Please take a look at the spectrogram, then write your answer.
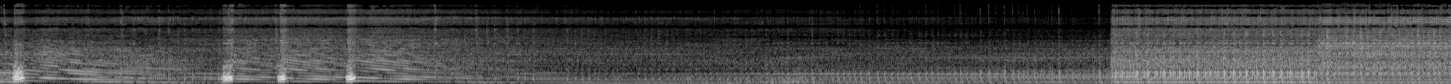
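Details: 2007 Honda CR85RB two-stroke: a few throttle blips, settles to idle, then turns rougher and rattly; engine rattle of unknown cause, suspected but not confirmed.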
